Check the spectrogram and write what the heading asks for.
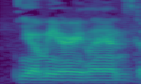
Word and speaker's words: Yomiuri Land: Yomiuri Land. – That was a good pronunciation.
